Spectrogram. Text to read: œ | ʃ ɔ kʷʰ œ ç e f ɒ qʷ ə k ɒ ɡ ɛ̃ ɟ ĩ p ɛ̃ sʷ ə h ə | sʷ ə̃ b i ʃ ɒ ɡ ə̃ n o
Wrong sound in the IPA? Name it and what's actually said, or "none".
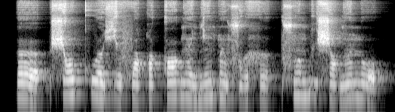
none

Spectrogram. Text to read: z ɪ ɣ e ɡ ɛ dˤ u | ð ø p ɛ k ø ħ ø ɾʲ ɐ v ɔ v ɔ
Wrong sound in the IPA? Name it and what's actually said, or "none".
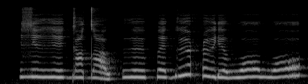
k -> ɡ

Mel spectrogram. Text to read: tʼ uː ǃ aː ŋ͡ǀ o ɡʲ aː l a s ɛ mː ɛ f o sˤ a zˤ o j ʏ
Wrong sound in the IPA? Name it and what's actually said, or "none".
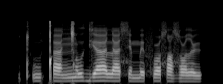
mː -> m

